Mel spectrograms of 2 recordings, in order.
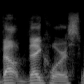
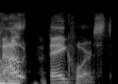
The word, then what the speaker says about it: Wout Weghorst: Stars Wout Weghorst. And also, and it's spelled with a W, right? You pronounce the W's as V's, but whatever.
